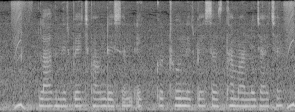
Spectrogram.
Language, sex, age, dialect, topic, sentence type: Maithili, female, 18-24, Angika, banking, statement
